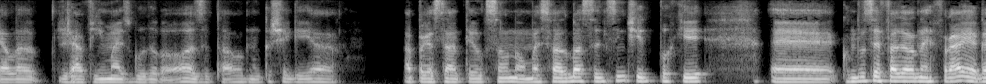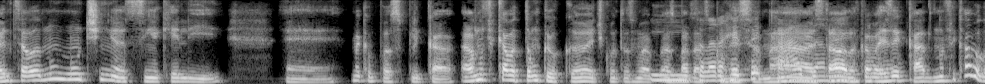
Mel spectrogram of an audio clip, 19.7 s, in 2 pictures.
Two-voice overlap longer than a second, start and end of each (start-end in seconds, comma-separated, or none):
16.3-18.9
